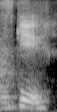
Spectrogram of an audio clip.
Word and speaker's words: Wypijewski: Wypijewski.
